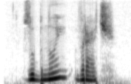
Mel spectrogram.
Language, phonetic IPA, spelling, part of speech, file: Russian, [zʊbˈnoj ˈvrat͡ɕ], зубной врач, noun, Ru-зубной врач.ogg
- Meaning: dental therapist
